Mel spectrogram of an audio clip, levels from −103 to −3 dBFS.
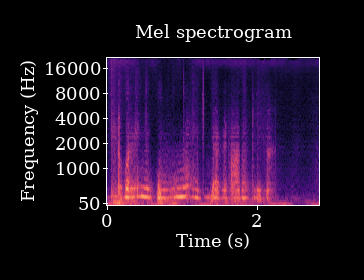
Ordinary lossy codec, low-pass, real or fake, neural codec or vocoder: none; none; fake; codec, 44.1 kHz, 0.9 kbps, DAC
